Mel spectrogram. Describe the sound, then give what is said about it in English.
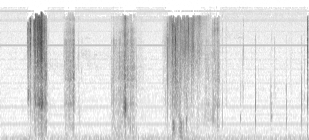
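Crunching bites into a stale muffin: a few dry, crackly bursts separated by pauses, the first the loudest, with faint scattered clicks between and no talk. “Now everyone enjoy one of my yummy muffins. But it's stale. Eat the muffin.”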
